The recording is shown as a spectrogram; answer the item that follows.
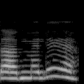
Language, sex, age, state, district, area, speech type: Kannada, female, 18-30, Karnataka, Vijayanagara, rural, spontaneous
